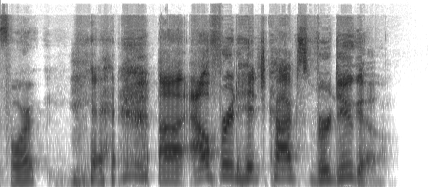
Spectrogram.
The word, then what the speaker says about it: Verdugo: it uh alfred hitchcock's verdugo like vertigo i mean that's how i thought you pronounced his name at first was vertigo so it would work better if that was actually the pronunciation but that's fine last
